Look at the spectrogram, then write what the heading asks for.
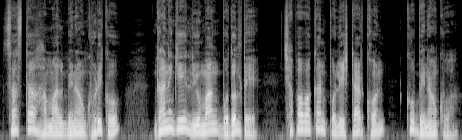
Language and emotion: Santali, neutral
